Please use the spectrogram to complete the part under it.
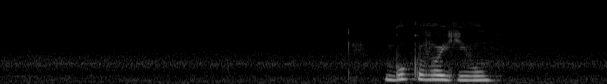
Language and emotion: Russian, neutral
